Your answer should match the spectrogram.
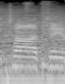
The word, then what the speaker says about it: tate: a few other YouTubers tape mode we'll be using the Tate mode pronunciation because it is correct and it just literally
